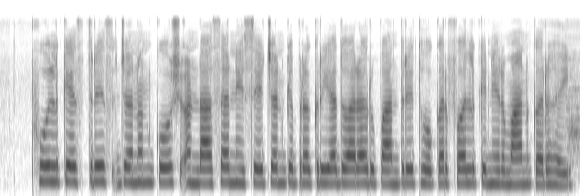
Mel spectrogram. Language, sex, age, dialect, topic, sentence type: Magahi, female, 18-24, Southern, agriculture, statement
